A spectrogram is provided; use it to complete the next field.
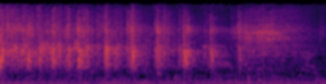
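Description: An audience at a seminar applauds Stephen Cave, a dense patter of many hands clapping steadily for a few seconds, moderately quiet, with no one speaking over it.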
